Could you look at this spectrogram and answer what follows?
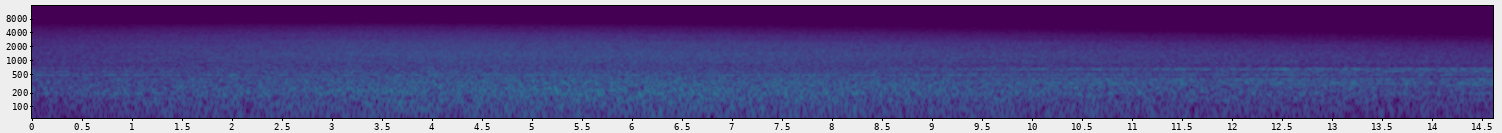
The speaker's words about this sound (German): Du bist vollkommen im Hier und Jetzt, getragen vom sanften Rauschen der Wellen.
